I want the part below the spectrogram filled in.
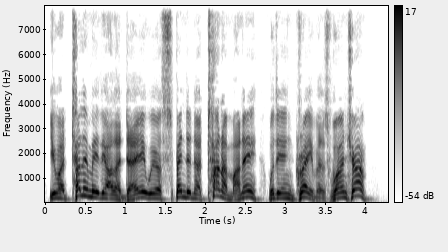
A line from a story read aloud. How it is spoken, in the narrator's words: He barked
